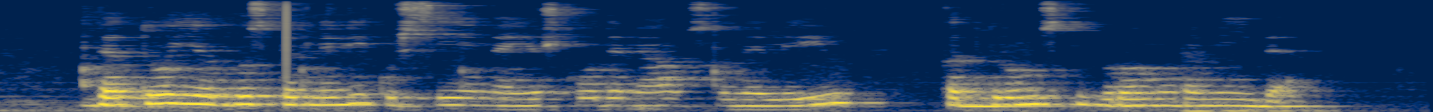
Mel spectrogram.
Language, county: Lithuanian, Marijampolė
